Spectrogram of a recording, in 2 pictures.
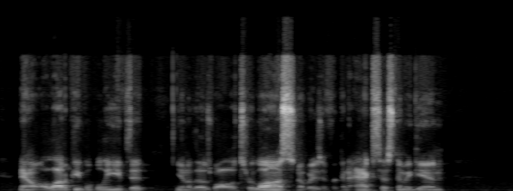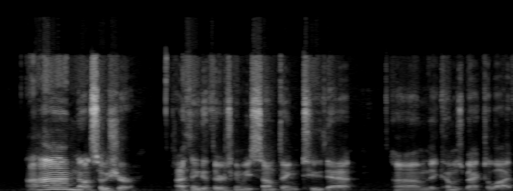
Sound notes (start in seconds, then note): none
